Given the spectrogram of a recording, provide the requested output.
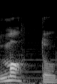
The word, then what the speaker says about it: motto: La O tonica delle parole che terminano in otta, otte, otti, otto va pronunciata aperta. Si dice infatti motto, bambolotto, motto, aggrotto, spinotto, grotta, botta e fiotto.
